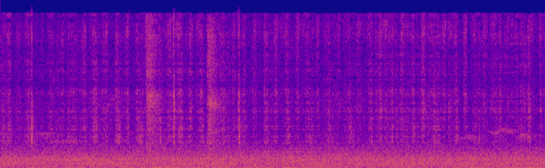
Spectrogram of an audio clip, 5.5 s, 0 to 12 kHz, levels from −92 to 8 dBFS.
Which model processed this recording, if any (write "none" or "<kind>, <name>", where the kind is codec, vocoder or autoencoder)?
none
